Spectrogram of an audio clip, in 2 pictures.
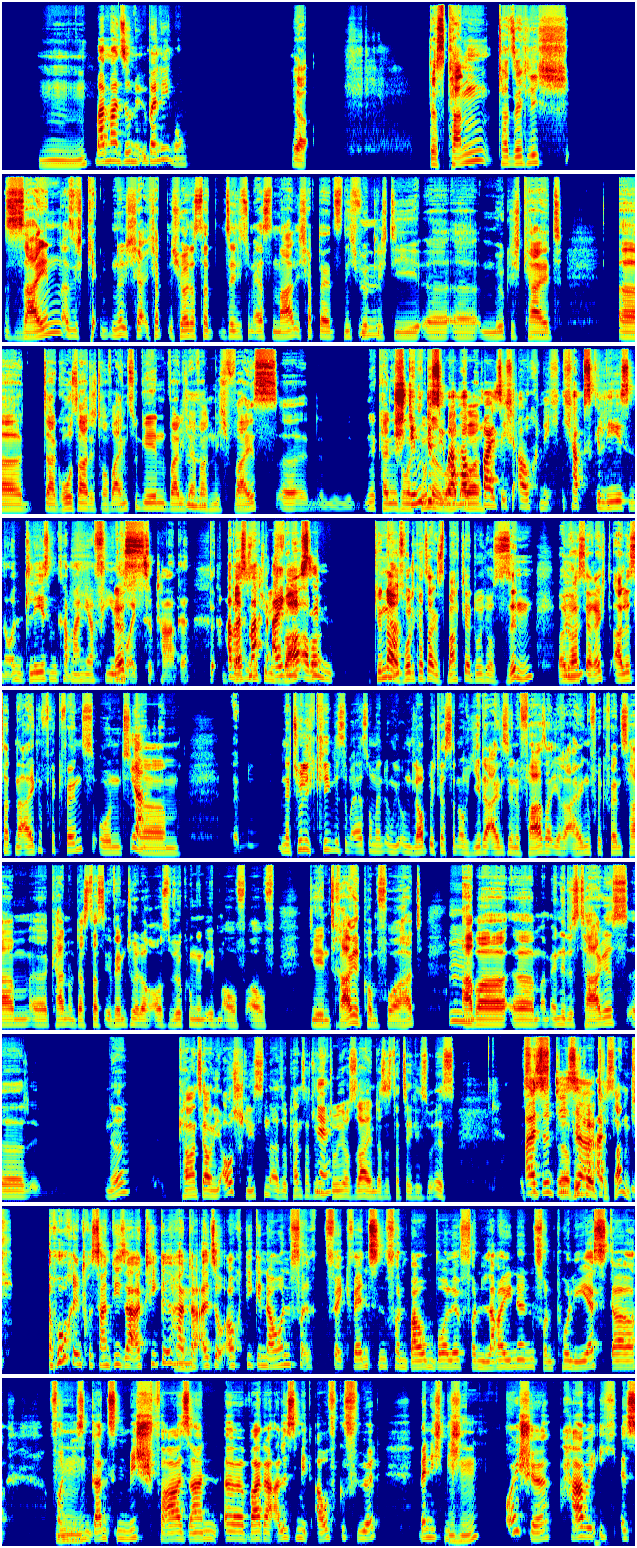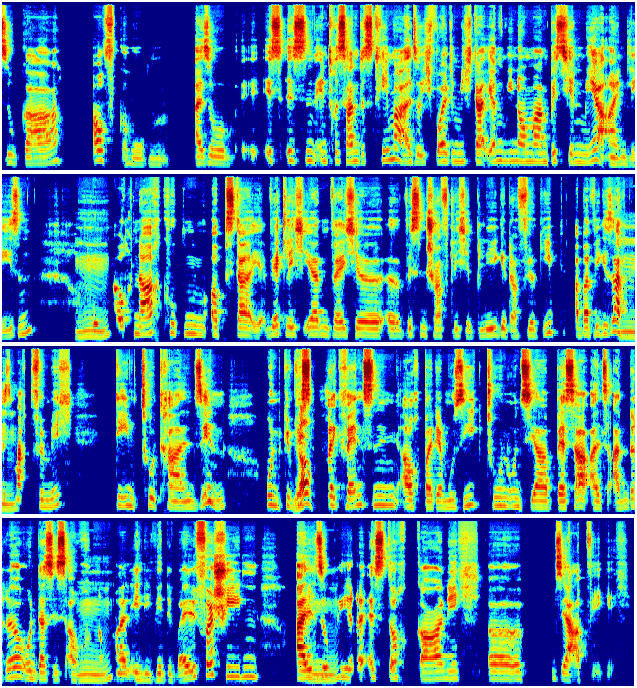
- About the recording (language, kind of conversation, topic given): German, unstructured, Wie stehst du zu Menschen, die sich sehr ungewöhnlich oder auffällig kleiden?
- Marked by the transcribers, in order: tapping; other background noise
